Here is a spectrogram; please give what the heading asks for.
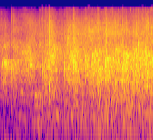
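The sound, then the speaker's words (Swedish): Audience applause, dense and steady clapping that holds at an even, fairly loud level throughout the short stretch, heard on its own without voices. “Ja, nu fick hon en applåd där.”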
